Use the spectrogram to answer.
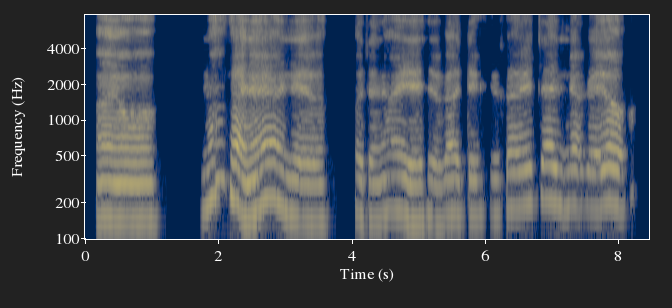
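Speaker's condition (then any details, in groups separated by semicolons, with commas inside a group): Cerebral palsy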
